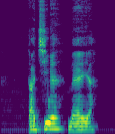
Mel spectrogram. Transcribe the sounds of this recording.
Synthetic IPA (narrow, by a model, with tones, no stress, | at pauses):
ta˨t͡ʃi˦e˦me˨˦ja˦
